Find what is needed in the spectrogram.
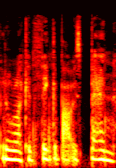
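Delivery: ordinary delivery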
